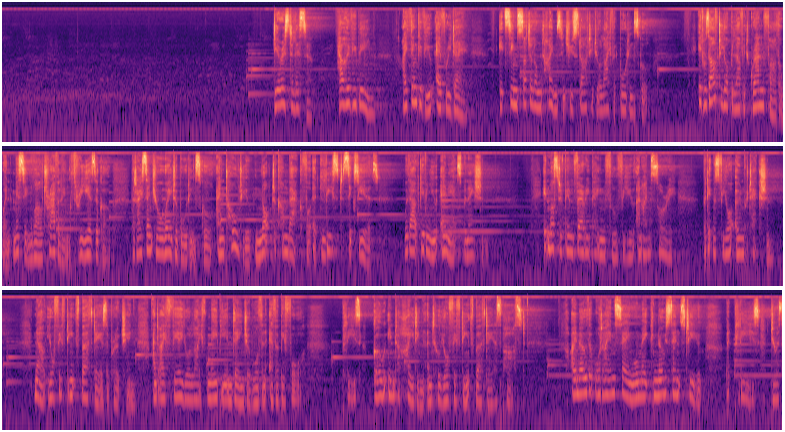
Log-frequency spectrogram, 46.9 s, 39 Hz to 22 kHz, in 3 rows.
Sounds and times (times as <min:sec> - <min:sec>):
Music: 0:00.0 - 0:46.8
Speech: 0:05.4 - 0:09.4, 0:10.0 - 0:13.0, 0:14.0 - 0:25.4, 0:26.4 - 0:31.1, 0:31.9 - 0:37.3, 0:38.0 - 0:41.7, 0:42.6 - 0:46.8.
